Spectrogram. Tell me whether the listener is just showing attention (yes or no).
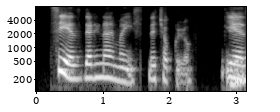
no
